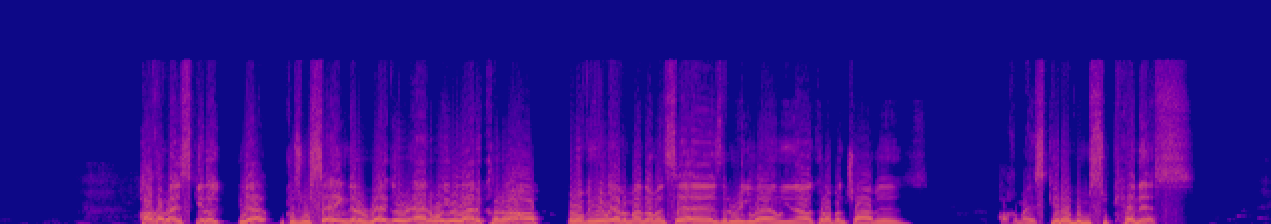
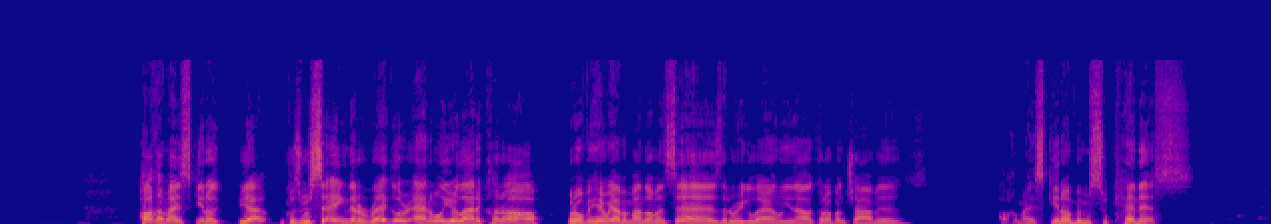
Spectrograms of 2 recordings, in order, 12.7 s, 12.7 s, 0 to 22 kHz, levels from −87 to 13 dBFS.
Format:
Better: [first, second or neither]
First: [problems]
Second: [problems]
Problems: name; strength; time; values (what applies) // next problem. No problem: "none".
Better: second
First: distortion; heavy; 6 dB below the speech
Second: none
